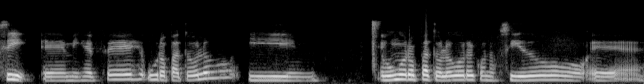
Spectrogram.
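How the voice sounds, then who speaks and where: A woman with an eastern Venezuelan accent talks at a very slow pace, at a medium pitch with fairly even intonation. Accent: eastern Venezuelan (El Tigre). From eastern Venezuela (El Tigre, Anzoátegui). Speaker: pathology resident physician. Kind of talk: casual interview chat.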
